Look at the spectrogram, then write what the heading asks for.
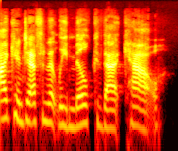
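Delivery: plain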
